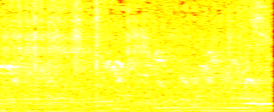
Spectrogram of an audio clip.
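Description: Small birds chirping in short high whistled calls, scattered through the moment, over a low murmur.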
